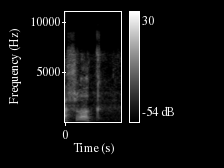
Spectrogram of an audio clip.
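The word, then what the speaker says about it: Floki: Is it Floke? Did I pronounce it? – Yeah, Floke.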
